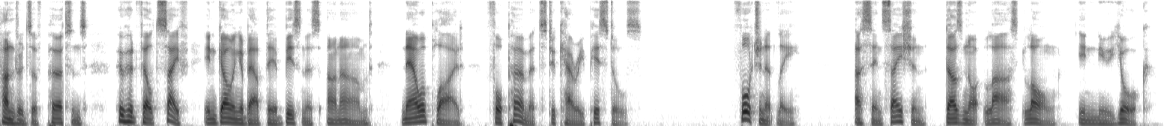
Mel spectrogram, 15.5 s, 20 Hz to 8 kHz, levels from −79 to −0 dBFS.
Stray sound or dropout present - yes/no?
yes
